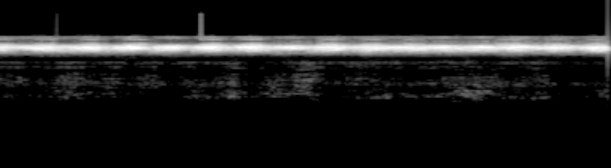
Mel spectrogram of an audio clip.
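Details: Chirping cricket at night, an even, high, unbroken trill over a faint low rumble in the background.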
